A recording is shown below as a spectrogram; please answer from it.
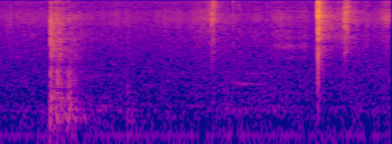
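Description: A few quick, crisp snips of scissors cutting yarn while making a crocheted amigurumi chick keychain, spaced apart against a quiet room with no talking.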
